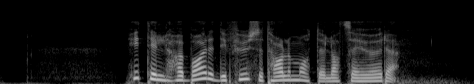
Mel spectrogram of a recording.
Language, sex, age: Norwegian, female, 48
